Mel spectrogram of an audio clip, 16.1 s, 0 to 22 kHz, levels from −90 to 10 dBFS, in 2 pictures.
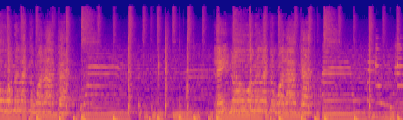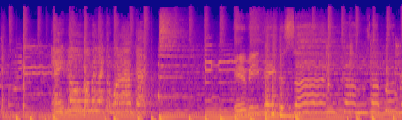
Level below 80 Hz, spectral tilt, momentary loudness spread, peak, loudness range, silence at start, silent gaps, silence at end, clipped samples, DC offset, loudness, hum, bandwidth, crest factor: -28 dBFS; -4.5 dB/octave; 9 LU; -2 dBFS; 5 LU; 0 s; none; 0 s; under 0.1%; under 0.1%; -21 LUFS; none; 17.5 kHz; 18 dB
